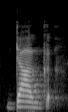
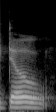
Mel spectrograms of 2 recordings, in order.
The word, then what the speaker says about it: dough: first word it's not Doug or or any other way that you might be pronouncing this word it should be dough and gh both are silent here in this word foreign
